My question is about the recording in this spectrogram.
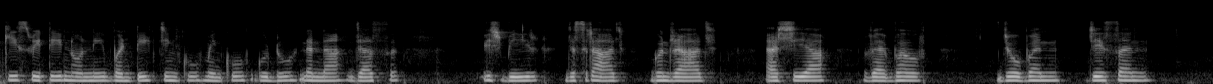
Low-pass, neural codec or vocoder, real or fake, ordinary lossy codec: none; none; real; none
